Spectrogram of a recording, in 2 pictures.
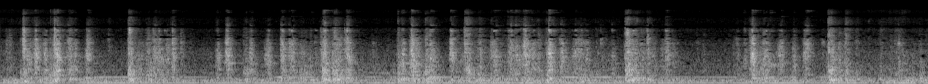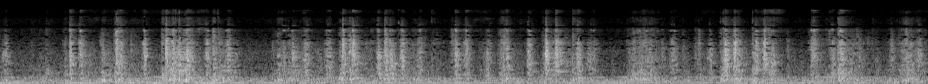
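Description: A diesel mini excavator engine runs.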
